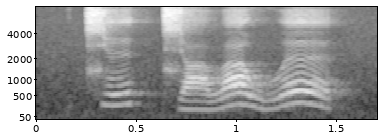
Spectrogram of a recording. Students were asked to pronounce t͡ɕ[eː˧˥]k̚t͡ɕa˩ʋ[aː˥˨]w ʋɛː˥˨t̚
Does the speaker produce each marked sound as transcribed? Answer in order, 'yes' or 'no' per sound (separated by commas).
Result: yes, no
